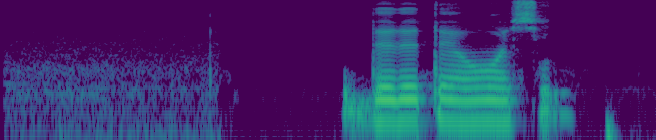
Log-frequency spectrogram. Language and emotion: Russian, neutral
